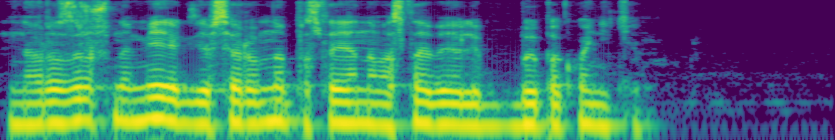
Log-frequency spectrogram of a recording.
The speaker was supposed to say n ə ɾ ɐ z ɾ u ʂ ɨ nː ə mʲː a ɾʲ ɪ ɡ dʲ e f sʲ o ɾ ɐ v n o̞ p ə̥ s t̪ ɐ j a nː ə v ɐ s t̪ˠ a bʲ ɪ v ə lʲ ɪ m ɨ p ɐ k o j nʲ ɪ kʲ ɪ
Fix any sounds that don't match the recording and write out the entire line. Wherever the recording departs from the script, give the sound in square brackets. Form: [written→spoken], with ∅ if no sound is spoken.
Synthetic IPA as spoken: n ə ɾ ɐ z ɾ u ʂ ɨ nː ə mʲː [a→e] ɾʲ ɪ ɡ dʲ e f sʲ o ɾ ɐ v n o̞ p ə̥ s t̪ ɐ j a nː ə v ɐ s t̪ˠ a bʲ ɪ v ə lʲ ɪ [m→b] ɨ p ɐ k o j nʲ ɪ kʲ ɪ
